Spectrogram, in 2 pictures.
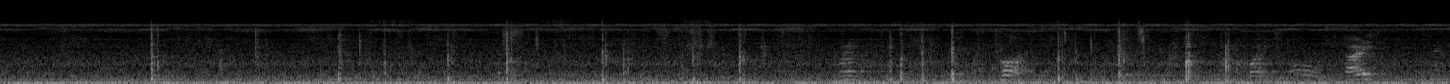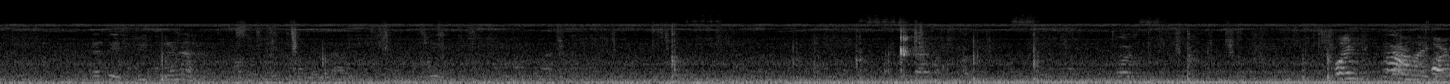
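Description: Tennis balls are struck with rackets.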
